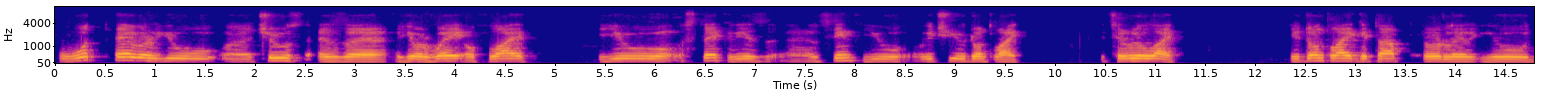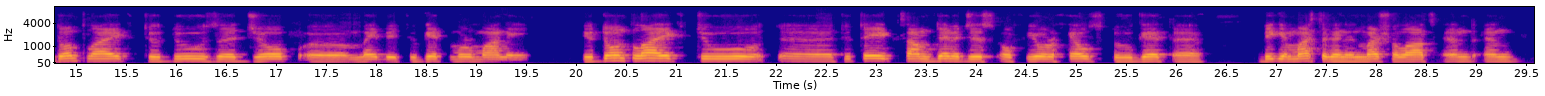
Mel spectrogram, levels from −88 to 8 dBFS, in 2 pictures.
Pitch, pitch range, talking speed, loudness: 135 Hz, 130-145 Hz, 130 wpm, -17 LUFS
